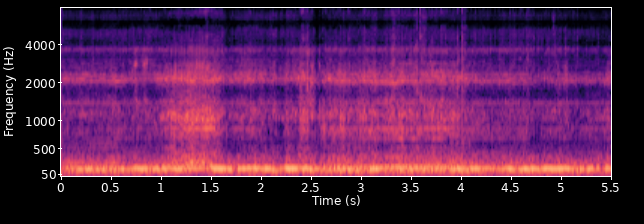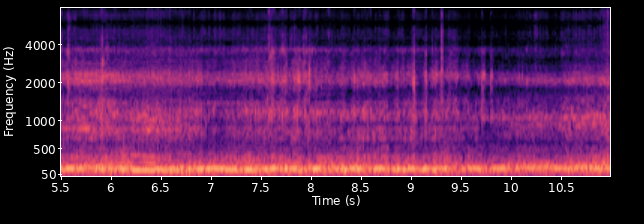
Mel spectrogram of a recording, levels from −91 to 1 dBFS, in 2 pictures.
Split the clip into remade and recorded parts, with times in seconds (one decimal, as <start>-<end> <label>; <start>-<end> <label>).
0.0-6.2 remade; 6.2-6.8 recorded; 6.8-11.0 remade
